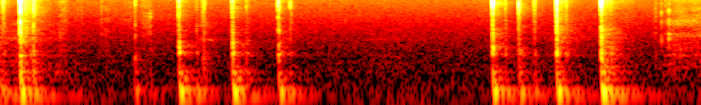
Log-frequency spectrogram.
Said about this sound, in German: Ja, ich, ich kann nicht auf dieser Tastatur schreiben. Ich bin einfach zu dumm dafür.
